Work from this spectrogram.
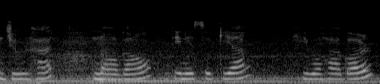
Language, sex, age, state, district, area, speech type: Assamese, female, 18-30, Assam, Jorhat, urban, spontaneous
